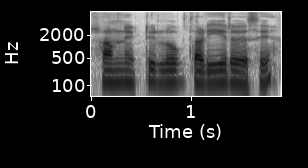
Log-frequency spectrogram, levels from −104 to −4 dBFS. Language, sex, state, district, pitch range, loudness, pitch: Bengali, male, West Bengal, Cooch Behar, 120-125 Hz, -18 LUFS, 120 Hz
